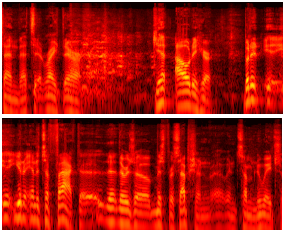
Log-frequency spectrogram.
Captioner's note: some chuckles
